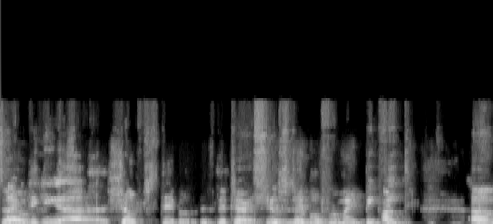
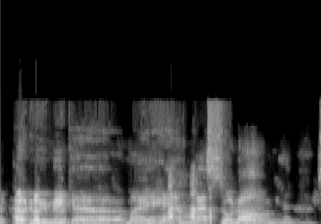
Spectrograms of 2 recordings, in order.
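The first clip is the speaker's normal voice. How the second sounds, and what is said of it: Put-on mock French accent. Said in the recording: “these that was my French. It's also it, it, also my Jamaican and Irish accent.”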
